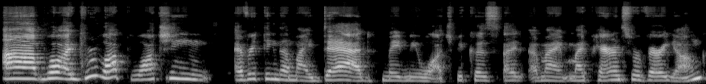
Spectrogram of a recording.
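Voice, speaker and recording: A young woman from Brazil talks casually as an interview guest. Her voice is bright and clear. She chats easily, laughs often and restarts her sentences. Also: mid-range voice, moderate pace, hardly any pauses. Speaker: guest, YouTube creator.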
